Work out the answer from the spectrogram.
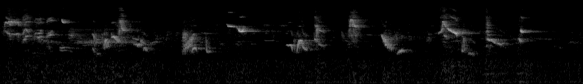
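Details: Gray catbird singing a varied jumble of short squeaky, chattering phrases, high and scratchy, each burst separated by brief pauses, in quiet surroundings.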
